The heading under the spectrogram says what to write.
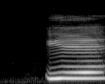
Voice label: "yue1", chinese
